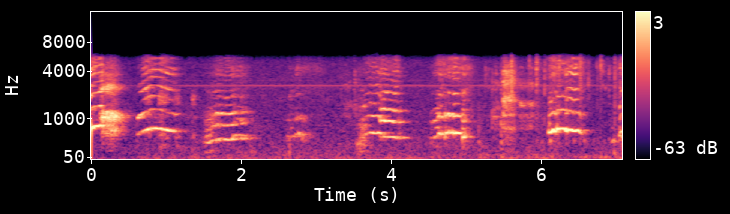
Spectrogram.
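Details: Shiba Inu whining in short, bent, cry-like notes that rise and sag in pitch. About six outbursts fall over several seconds, separated by brief pauses, with no other clear sounds around.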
